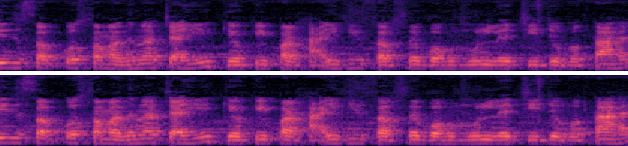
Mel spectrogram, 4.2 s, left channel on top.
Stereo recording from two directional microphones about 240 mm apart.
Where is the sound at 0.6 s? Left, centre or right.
Centre.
